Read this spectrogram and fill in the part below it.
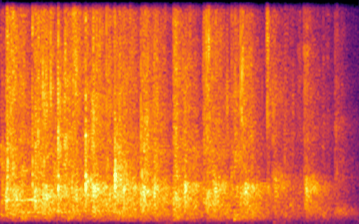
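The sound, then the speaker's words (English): A church audience applauds and cheers for the worship team after a song, with dense, overlapping clapping and some cheering mixed in, staying loud throughout before tapering off slightly at the end. “Cheer for the worship team.”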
